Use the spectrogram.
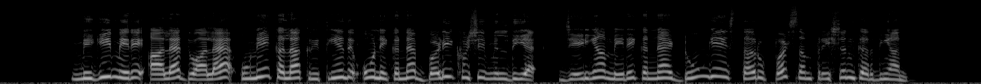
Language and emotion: Dogri, happy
